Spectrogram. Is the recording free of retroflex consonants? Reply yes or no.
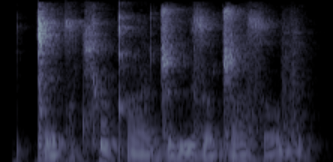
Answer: no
